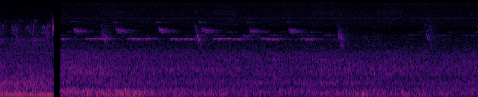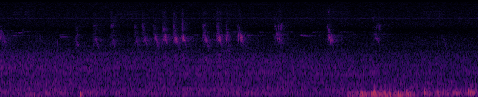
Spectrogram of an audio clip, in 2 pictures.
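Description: Small songbirds calling: a run of repeated high two-part notes, about two a second, for the first few seconds, then scattered short high chirps.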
